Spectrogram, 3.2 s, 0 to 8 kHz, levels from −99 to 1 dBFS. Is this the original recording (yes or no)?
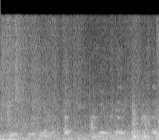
no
